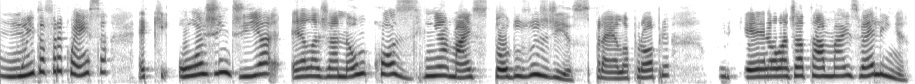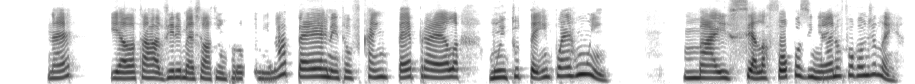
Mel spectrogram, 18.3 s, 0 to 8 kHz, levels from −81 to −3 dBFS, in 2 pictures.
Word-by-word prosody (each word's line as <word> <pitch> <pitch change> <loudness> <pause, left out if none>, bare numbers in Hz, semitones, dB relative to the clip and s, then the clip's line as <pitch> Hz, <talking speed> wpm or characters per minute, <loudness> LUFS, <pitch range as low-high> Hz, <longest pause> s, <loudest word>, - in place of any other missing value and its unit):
muita 305 +10 +3
frequência. 430 -2 0 0.3
É 265 - -2
que, 280 +4 -14
hoje 350 +7 +3
em 425 -1 +4
dia, 360 +5 -1
ela 285 +3 0
já 280 0 -2
não 290 +8 +2
cozinha 315 - 0
mais 265 0 0
todos 275 +3 +2
os 340 -4 +4
dias, 190 - -5
para 250 -3 -5
ela 215 +1 -2
própria, 260 +7 -2 0.5
porque 280 -1 -10
ela 280 +2 +4
já 305 +1 +2
está 300 -1 +1
mais 300 0 -1
velhinha, 295 - +1 0.5
né. 235 +8 -2 0.4
E 220 0 0
ela 215 +1 +2
tá 230 -1 +1
vira 240 +5 -1
e - - 0
mexe 205 0 -1
ela 200 - -1
tem 215 - -5
um - - -4
probleminha 210 0 -7
na 360 +6 -1
perna, 275 -6 +2
então, 230 0 -3
ficar 240 +4 -7
em 265 +1 -1
pé 255 0 -1
para 270 -1 -3
ela 255 +2 +3 0.3
muito 245 +4 +1
tempo 265 +2 -1
é 300 - +1
ruim. 350 +3 +2 0.7
Mas, 230 -2 +1
se 260 - +2
ela 225 -1 +3
for 250 +2 +3
cozinhar, 255 -6 0
é - - 0
no 290 - +2
fogão 315 0 -1
de 335 - +1
lenha. 180 - -3
275 Hz, 185 wpm, -23 LUFS, 235-310 Hz, 0.7 s, em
